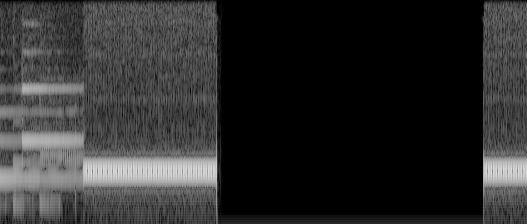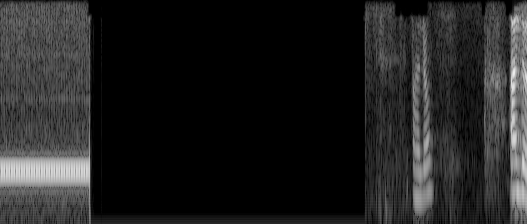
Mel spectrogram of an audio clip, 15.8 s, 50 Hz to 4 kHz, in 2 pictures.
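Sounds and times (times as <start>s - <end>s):
telephone line tone while a call is transferred: 1.2s - 3.3s, 7.2s - 9.3s
speech: 14.2s - 14.5s, 15.6s - 15.8s.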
